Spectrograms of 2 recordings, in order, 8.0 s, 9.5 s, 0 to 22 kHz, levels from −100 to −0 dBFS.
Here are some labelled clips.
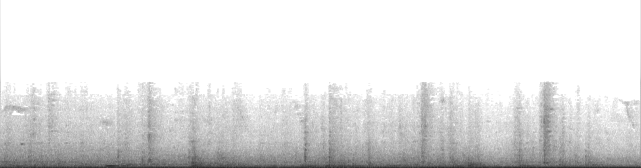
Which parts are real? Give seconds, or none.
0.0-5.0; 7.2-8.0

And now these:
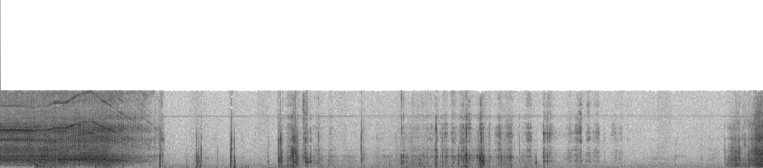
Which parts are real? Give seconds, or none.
0.0-3.1; 3.9-4.4; 9.0-9.5

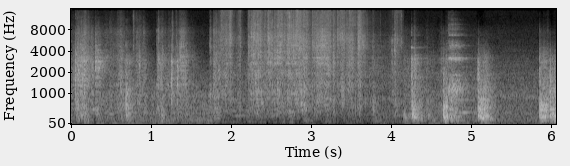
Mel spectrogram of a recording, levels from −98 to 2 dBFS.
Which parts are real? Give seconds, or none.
0.0-2.9; 4.0-6.1

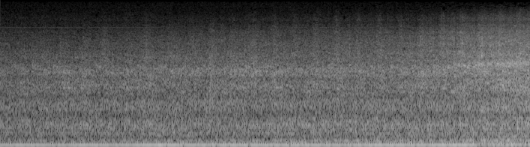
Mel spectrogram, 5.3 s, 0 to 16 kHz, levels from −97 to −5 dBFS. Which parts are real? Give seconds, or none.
0.0-1.6; 2.9-5.3

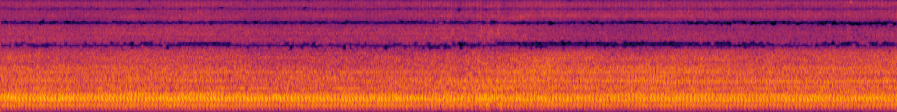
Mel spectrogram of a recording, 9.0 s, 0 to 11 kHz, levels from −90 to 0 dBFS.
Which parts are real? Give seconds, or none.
0.0-4.2; 5.0-9.0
